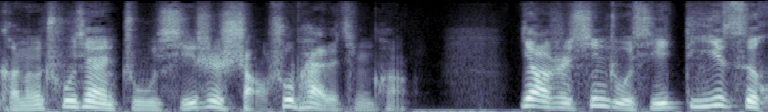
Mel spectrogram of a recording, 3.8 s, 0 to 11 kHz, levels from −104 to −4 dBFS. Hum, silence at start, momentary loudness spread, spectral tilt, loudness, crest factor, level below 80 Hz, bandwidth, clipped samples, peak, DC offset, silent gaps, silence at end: none; 0 s; 10 LU; -5 dB/octave; -23 LUFS; 18 dB; -54 dBFS; 10.5 kHz; under 0.1%; -6 dBFS; under 0.1%; none; 0 s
